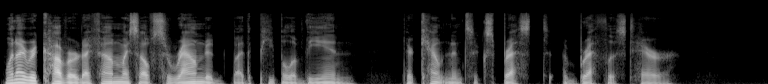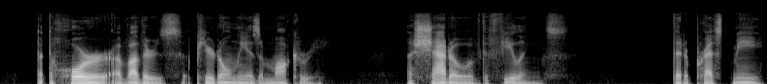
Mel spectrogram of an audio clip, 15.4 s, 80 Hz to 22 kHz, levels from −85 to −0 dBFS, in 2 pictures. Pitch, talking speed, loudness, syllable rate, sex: 85 Hz, 145 wpm, -24 LUFS, 5.5 syllables/s, male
